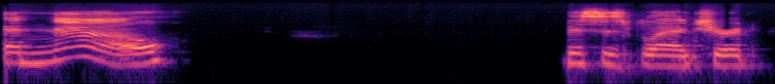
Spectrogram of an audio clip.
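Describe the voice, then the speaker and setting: A woman playing an elderly, forgetful, genteel mother in a stage play, telling her story in a dramatic, halting way. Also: medium pitch, animated. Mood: earnest reminiscence. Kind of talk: stage acting in an online one-act play. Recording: dull lo-fi online call audio.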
